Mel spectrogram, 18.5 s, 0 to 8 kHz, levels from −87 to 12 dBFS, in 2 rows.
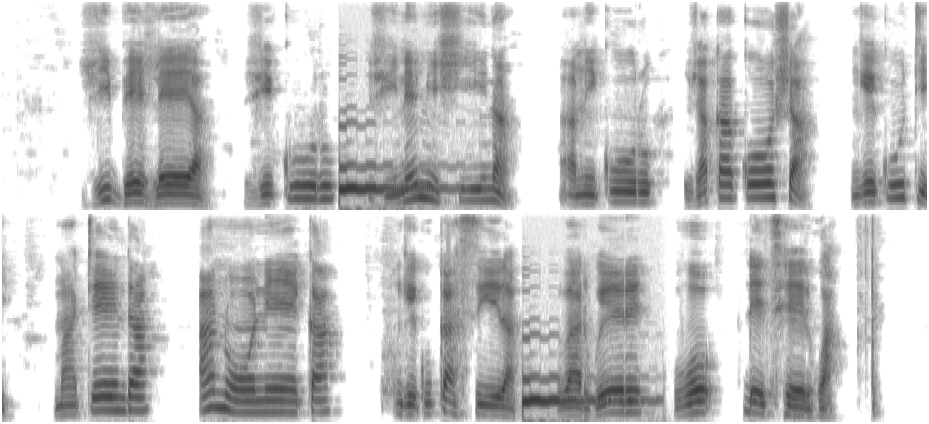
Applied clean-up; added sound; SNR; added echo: none; Guitar; -1 dB; none.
